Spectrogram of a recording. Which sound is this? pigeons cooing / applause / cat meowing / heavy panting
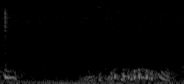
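pigeons cooing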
